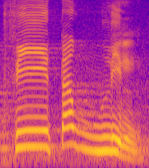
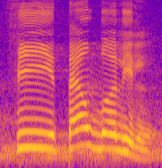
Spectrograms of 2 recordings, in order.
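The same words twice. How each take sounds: First: The consonant with sukun flows smoothly, without a bounce. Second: The consonant with sukun is given an echoing bounce. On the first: The speaker calls it right. "yang semestinya tidak mantul" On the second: The speaker calls it wrong. "seringkali dibaca"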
